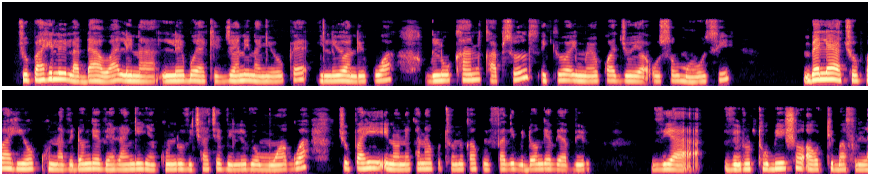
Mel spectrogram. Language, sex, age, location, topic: Swahili, female, 18-24, Kisii, health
